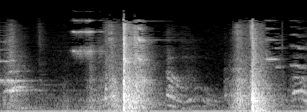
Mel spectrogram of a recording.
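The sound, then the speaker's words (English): An ore crushing machine smashes ore: two heavy, sharp crunching impacts roughly a second and a half apart, each with a rough grinding tail, over a steady low mechanical hum. “You want to go down, it smashes the ore.”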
